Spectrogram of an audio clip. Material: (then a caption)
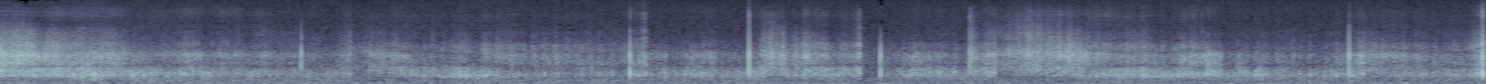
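Paper and card. Long nails slowly scratch and trace the glossy card cover of a paperback novel, The Shack, a solid paper book. A quiet, steady, papery scraping fills the mid range throughout, broken by seven brief sharp clicks.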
